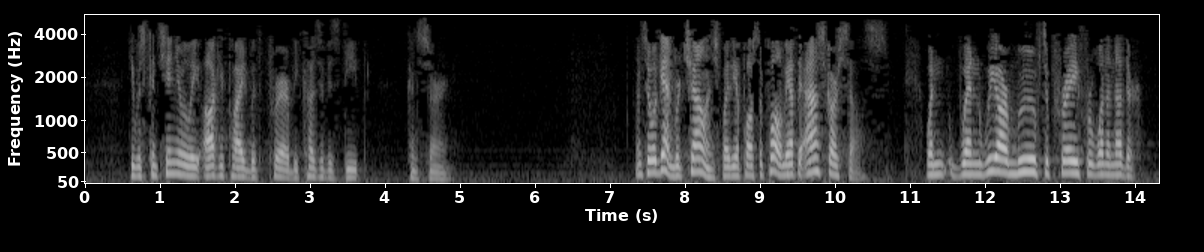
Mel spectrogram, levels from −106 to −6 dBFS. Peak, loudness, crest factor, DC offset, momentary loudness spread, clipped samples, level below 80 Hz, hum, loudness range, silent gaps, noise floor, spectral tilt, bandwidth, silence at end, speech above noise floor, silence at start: -24 dBFS; -41 LUFS; 18 dB; under 0.1%; 16 LU; under 0.1%; -78 dBFS; none; 16 LU; none; -83 dBFS; -6 dB/octave; 5.2 kHz; 0.35 s; 42 dB; 0.6 s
